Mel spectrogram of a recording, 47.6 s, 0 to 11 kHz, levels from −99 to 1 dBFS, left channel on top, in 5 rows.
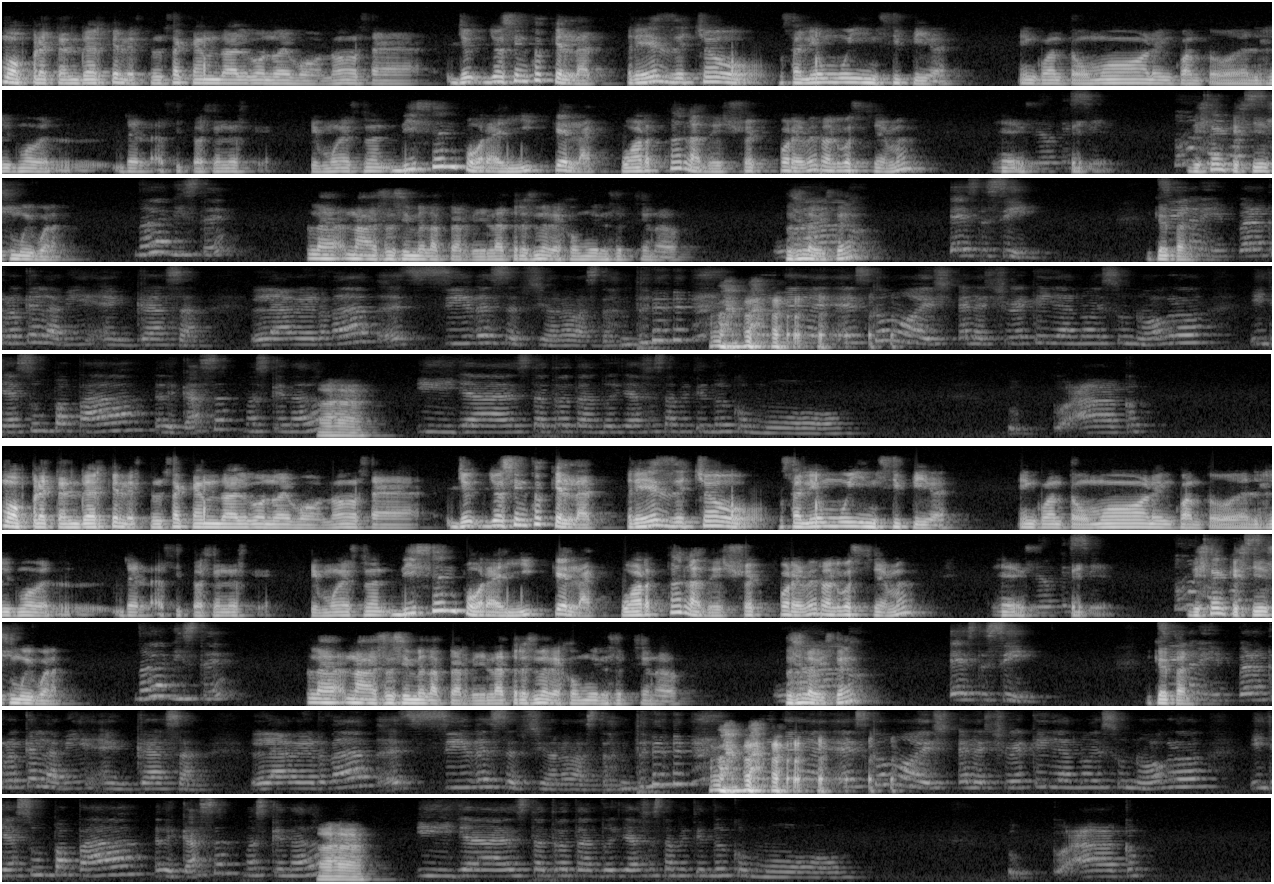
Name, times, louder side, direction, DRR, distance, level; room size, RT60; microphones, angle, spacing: voice 1, 0.0-7.1 7.6-11.3 11.8-16.4 17.0-17.2 17.5-17.6 18.4-19.5 21.3-24.1 24.9-25.5 27.7-28.0 33.9-34.4 40.5-40.8, right 3 dB, 80° right, 0.9 m, -25 dB
voice 2, 17.2-17.8 18.3-19.2 20.0-20.7 24.8-25.5 26.2-26.7 27.4-40.7 41.2-44.5 45.6-45.7 46.0-46.6, right 2 dB, 20° right, 6.3 m, -46 dB
14.0 x 6.7 x 9.4 m
head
